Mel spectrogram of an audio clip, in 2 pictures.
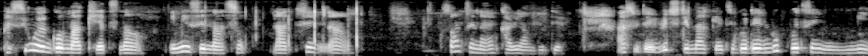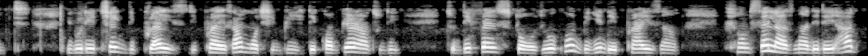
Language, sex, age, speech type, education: Nigerian Pidgin, female, 15-29, spontaneous, secondary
